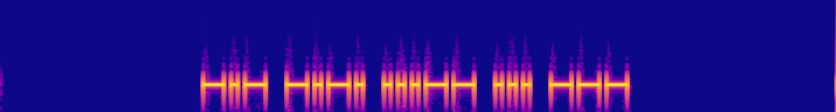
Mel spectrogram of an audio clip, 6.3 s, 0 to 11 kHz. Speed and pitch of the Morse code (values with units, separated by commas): 23 wpm, 700 Hz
